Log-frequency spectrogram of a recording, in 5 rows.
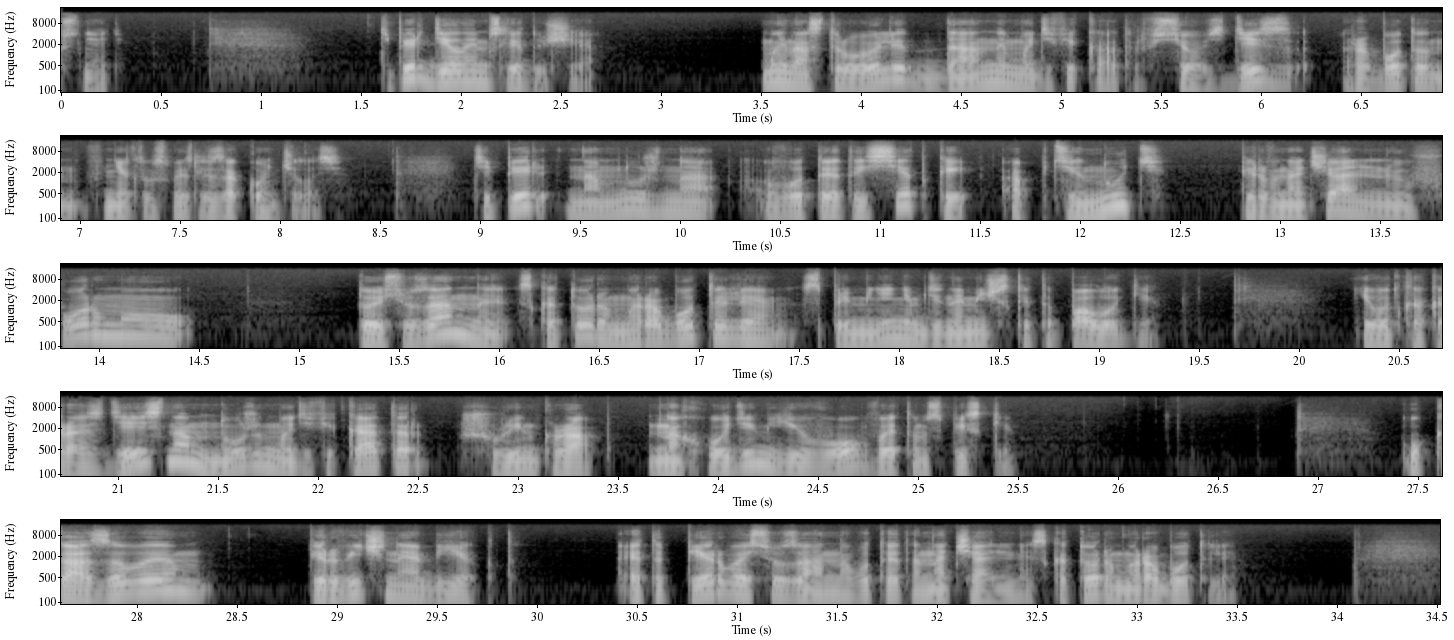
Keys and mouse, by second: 3.6 click, 5.6 click, 8.1 click, 22.0-26.3 drag, 28.4-33.2 drag.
